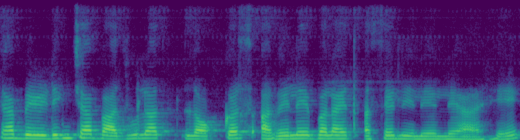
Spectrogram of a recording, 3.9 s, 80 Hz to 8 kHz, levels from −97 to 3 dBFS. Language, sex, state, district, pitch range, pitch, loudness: Marathi, female, Maharashtra, Pune, 170-195 Hz, 185 Hz, -25 LUFS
